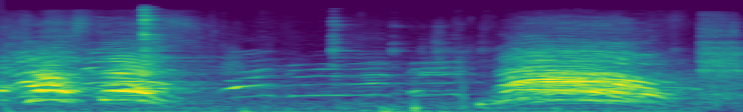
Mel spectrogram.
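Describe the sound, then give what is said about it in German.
Protesters chant slogans in loud, rhythmic bursts, a crowd of voices shouting together in two strong surges with a quieter stretch of scattered calls between them. The activists are at a gate in a harbour area, sitting on rail tracks to block coal delivery by train, with banners, early on a Saturday morning. “Mit Transparenten und Sprechchören machen die Protestierenden auf ihr Anliegen aufmerksam.”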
